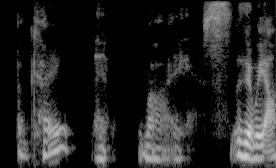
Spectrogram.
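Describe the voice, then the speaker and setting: In a quiet setting, a woman with an Australian accent talks fairly slowly at a medium pitch, her tone dark and mellow. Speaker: educational program director, presenter. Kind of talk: webinar presentation. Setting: video call webinar with screen sharing.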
